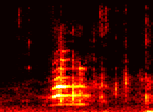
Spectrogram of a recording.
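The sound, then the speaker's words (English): A single faint meow from a cat, a short, high cry that fades out, followed by a few soft, scattered noises. “Kitty!”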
